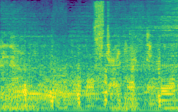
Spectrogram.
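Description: Beatless electronic music passage: sustained synth layers over a low hum, with swept noise effects rising and falling twice in the upper range.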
